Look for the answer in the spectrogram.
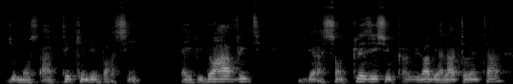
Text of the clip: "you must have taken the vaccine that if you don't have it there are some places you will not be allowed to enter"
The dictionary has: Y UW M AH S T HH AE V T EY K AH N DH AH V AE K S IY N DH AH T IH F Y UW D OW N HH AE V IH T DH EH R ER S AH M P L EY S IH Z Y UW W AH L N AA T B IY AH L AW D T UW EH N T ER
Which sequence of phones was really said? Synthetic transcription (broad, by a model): Y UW M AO S T HH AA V T EY K AH N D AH V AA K S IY N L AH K IH F Y UW D OW N HH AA V IH T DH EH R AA S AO M P L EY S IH S Y UW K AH W N AA T B IY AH L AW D T UW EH N T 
